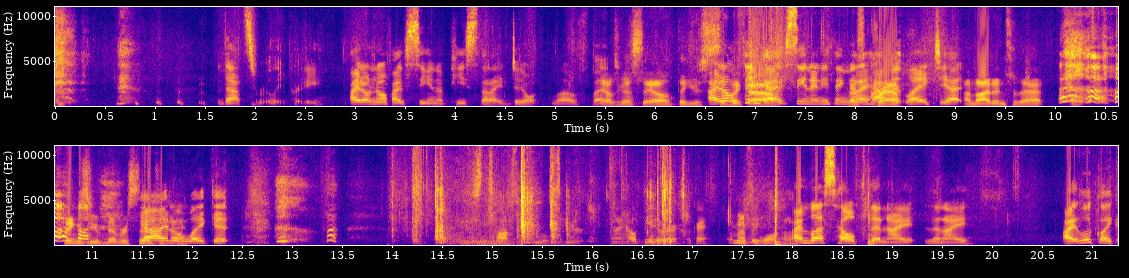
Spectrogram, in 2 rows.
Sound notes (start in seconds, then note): 0.6 chuckling; 10.1 laughing; 13.1 chuckles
